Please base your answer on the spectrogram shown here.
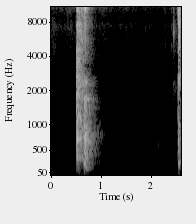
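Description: One loud, explosive burst of air that fades quickly, then the start of another: sneezing.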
